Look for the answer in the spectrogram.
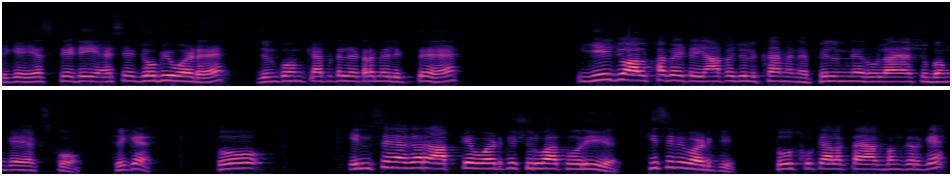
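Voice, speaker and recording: A man's voice: high voice, fairly quick, smooth. A man teaching an English grammar class in Hindi, joking with students and often checking if they understood. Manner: jokes with the class, informal and teasing.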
